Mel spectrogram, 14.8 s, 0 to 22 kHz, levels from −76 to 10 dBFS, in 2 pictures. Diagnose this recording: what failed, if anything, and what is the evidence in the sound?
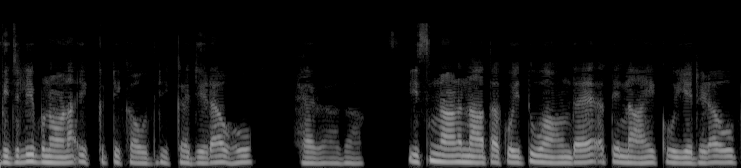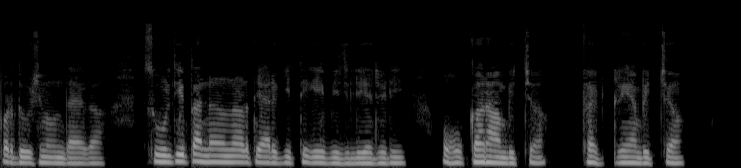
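The fault sits at the codec stage, and the clip most likely went through HE-AAC compression. Across the whole speech recording the damage is plainly audible: the treble sounds bright but synthetic, and sibilants come out gritty and lispy, which fits a very low bitrate of around 16 kbps. On a spectrogram, nothing appears above 12.3 kHz. Over the crossover, the upper band looks like a smeared copy of the lower harmonics whose lines do not continue them, because spectral band replication pasted lower content upward and shaped it with only a coarse envelope.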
